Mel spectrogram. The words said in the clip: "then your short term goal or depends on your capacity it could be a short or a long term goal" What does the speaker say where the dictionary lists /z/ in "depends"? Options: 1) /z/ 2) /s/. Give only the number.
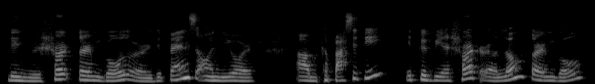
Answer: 2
